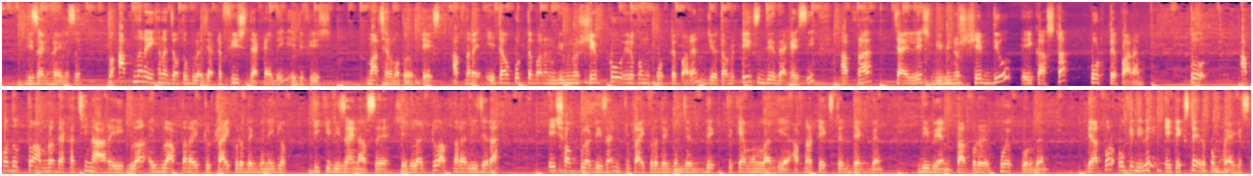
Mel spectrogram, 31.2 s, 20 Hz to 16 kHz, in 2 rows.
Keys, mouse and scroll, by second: 0.8 click, 3.3 click, 16.3 click, 25.4 click, 27.7-29.6 drag.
